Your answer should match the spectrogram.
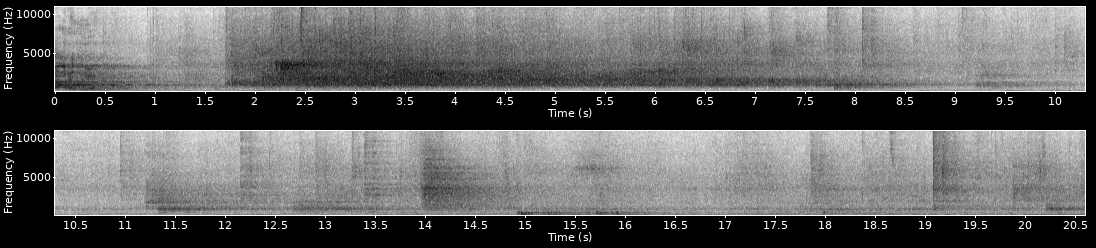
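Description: Audience applauding in a large hall. The clapping is strongest for the first several seconds, then fades into scattered clapping and crowd voices, with a few low thuds about three-quarters of the way through.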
